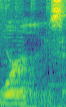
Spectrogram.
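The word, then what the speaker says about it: wyrm: uh great beings called worms and the um and it's it's it's l it's a worm like the thing you're thinking of but it's spelled w y RM yeah so um I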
